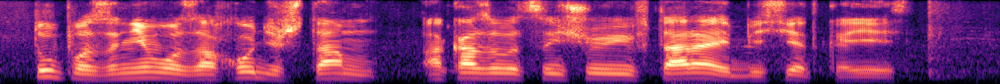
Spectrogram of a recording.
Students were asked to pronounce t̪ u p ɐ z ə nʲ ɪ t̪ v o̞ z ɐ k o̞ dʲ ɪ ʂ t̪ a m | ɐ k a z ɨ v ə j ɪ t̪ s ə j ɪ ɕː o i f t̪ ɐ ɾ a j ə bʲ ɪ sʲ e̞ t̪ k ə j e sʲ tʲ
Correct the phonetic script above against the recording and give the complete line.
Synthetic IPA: t̪ u p ə z ə nʲ ɪ v o̞ z ɐ x o̞ dʲ ɪ ʂ t̪ a m | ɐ k a z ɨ v ə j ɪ t̪ s ə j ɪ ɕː o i f t̪ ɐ ɾ a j ə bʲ ɪ sʲ e̞ t̪ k ə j e sʲ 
